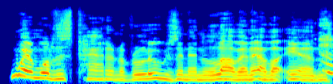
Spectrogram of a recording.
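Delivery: a mock dramatic Steve voice, half laughing, half crying; imitating Steve. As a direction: ham up his tearful line while laughing.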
